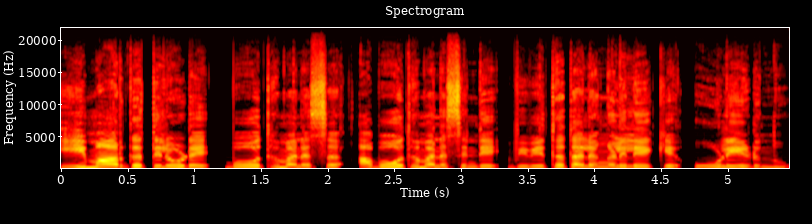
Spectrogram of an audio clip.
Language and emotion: Malayalam, neutral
